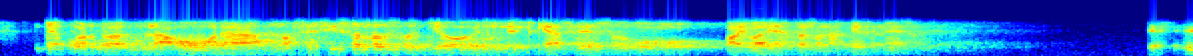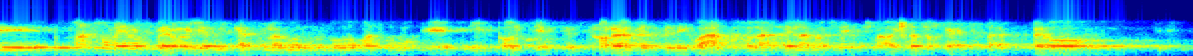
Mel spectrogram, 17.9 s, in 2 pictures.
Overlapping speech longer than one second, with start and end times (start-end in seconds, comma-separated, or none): none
